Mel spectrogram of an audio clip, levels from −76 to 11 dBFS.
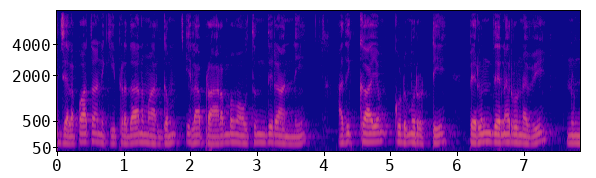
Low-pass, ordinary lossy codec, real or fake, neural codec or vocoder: none; none; real; none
